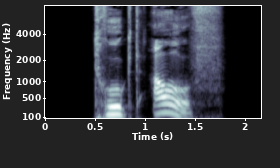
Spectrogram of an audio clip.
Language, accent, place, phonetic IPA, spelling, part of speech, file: German, Germany, Berlin, [ˌtʁuːkt ˈaʊ̯f], trugt auf, verb, De-trugt auf.ogg
- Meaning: second-person plural preterite of auftragen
